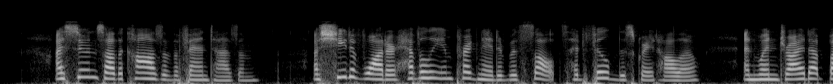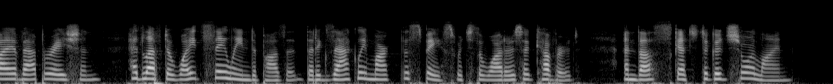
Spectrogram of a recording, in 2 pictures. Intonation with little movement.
No: average, 3.8 semitones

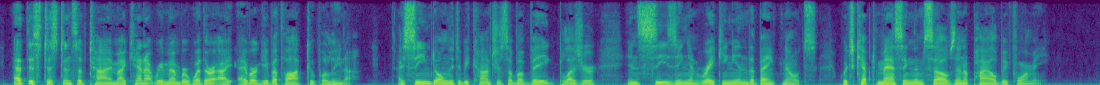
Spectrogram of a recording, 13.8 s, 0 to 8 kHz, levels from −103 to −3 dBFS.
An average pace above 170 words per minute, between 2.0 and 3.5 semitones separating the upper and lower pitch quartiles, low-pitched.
Yes: average, 190 wpm; average, 3.1 semitones; low, 125 Hz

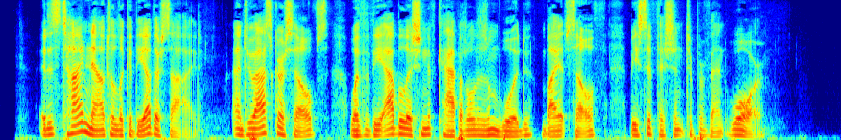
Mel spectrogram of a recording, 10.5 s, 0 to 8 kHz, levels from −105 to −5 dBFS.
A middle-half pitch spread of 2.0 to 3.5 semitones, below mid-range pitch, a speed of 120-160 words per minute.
Yes: average, 2.8 semitones; low, 115 Hz; average, 155 wpm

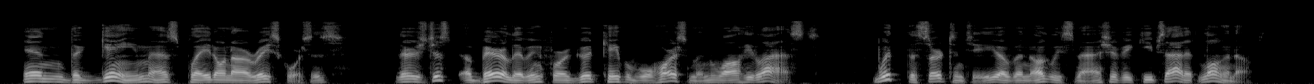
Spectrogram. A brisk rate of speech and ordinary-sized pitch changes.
No: average, 165 wpm; average, 4.8 semitones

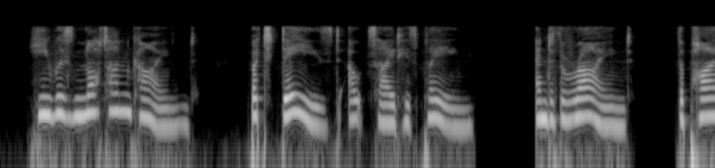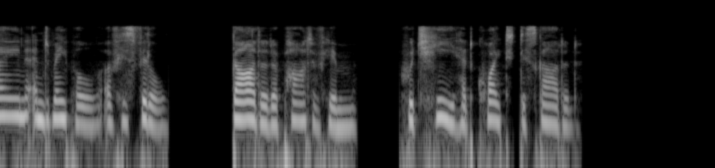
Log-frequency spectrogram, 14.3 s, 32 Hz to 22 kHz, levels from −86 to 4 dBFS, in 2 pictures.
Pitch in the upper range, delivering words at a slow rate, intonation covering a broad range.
No: high, 200 Hz; slow, 120 wpm; average, 5.0 semitones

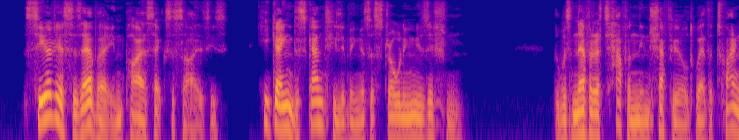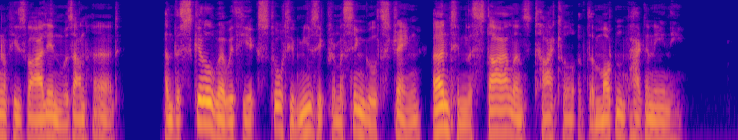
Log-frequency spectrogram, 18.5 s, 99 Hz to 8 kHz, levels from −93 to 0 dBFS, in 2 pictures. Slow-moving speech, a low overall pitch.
No: average, 160 wpm; low, 100 Hz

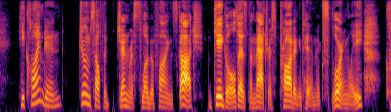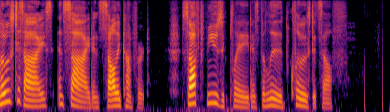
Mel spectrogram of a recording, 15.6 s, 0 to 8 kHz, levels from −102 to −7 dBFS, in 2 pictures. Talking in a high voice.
No: medium, 160 Hz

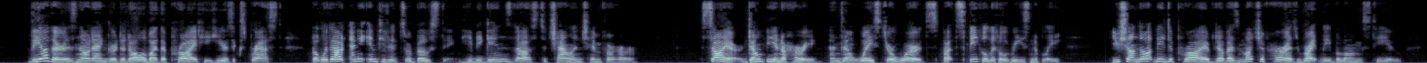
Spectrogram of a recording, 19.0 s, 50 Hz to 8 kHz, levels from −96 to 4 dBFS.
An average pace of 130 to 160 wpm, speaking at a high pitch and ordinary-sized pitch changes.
No: average, 180 wpm; high, 220 Hz; average, 4.6 semitones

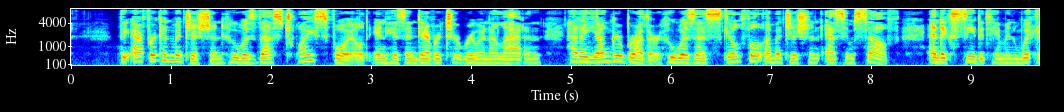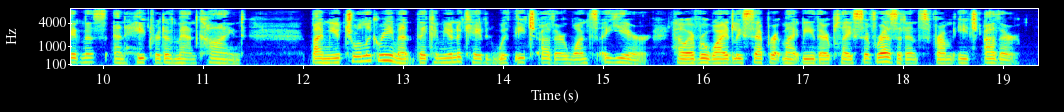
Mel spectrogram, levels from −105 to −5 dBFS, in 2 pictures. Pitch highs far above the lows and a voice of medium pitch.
No: average, 2.7 semitones; medium, 170 Hz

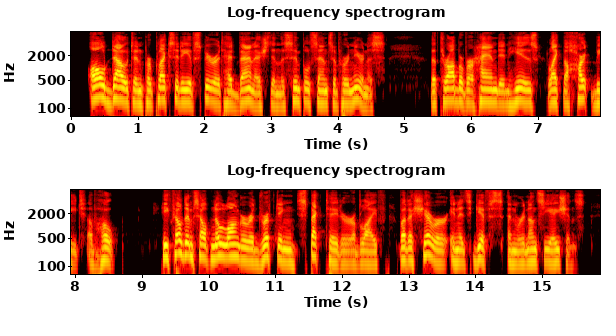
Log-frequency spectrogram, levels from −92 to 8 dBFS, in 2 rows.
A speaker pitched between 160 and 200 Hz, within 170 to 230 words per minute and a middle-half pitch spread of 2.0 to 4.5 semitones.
No: medium, 140 Hz; average, 180 wpm; average, 3.6 semitones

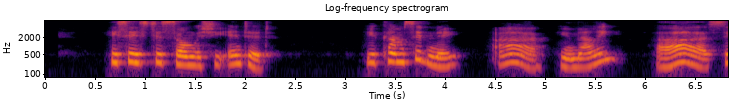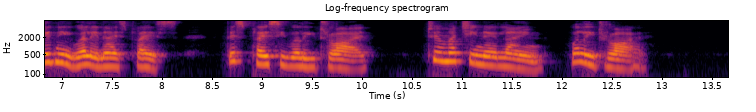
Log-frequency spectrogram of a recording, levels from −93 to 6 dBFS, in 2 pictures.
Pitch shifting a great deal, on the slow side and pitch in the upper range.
Yes: wide, 6.1 semitones; slow, 125 wpm; high, 225 Hz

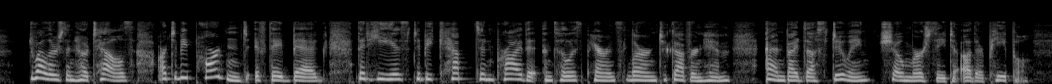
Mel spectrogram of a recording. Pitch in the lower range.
No: high, 190 Hz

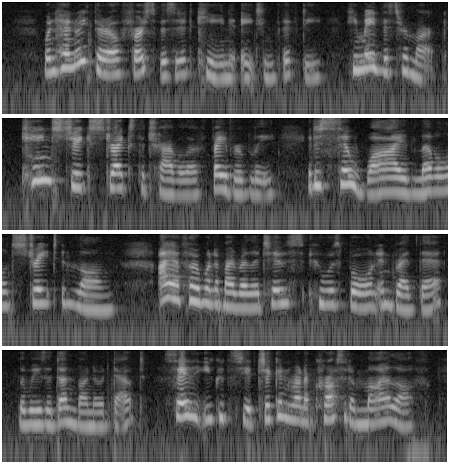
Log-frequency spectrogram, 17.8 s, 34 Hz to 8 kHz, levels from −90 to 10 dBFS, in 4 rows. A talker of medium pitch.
No: high, 240 Hz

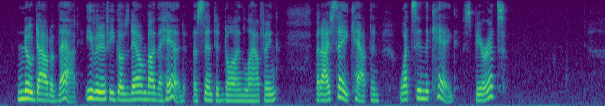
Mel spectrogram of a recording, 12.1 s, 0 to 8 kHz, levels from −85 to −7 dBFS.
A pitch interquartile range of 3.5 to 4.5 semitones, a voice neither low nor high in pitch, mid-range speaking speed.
No: average, 3.8 semitones; medium, 180 Hz; slow, 120 wpm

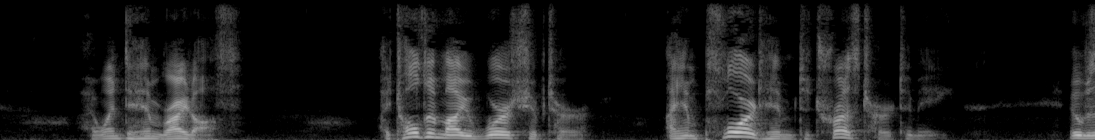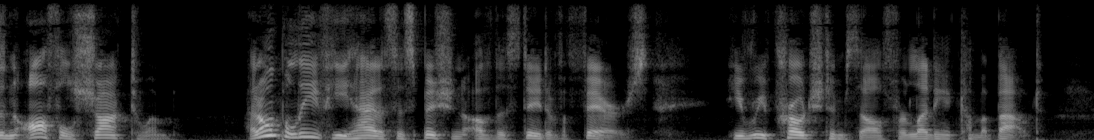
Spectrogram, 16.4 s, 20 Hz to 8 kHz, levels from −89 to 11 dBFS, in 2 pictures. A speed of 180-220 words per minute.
Yes: average, 185 wpm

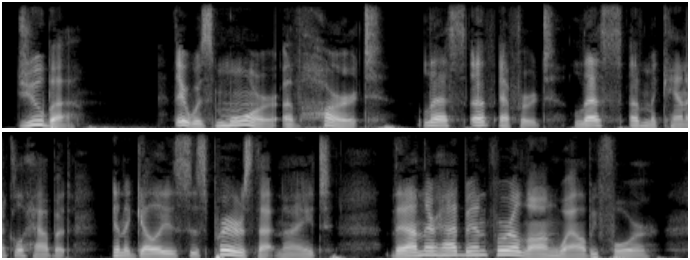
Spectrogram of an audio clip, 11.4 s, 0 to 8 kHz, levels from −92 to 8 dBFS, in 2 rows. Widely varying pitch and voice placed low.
No: wide, 6.7 semitones; medium, 170 Hz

